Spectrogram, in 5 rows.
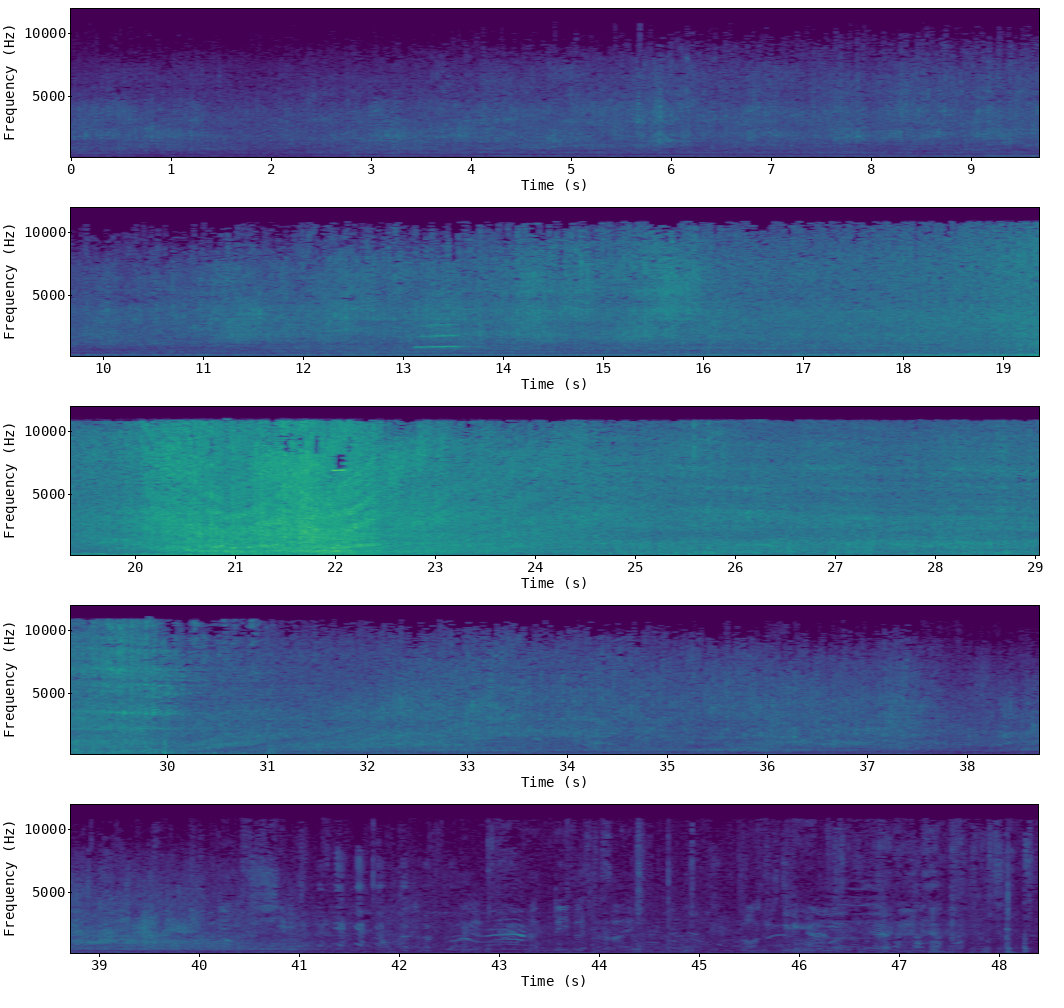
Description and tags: Linda & Blanche Double heading on WHR - Take 1
Locomotives "Linda" and "Blanche" pass by at speed, double heading a train of 6 carriages up a very steep 1 in 40 incline.
Recorded on the Welsh Highland Railway on 28th December 2011, using a Zoom H4n with inbuilt microphones approximately 1 foot off the ground, and 5 feet from the rails.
